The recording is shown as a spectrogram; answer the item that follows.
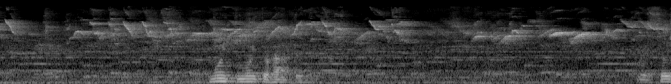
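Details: Rapid high seedeater song from a seven-month-old double-collared seedeater, dense slurred whistles throughout, while a man speaks briefly in the middle.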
